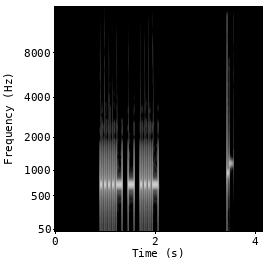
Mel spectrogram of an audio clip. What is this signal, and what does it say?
Morse code, heard as a keyed tone, about 30 wpm, 700 Hz. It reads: 4TV
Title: Three Challenging Letter-Number Combinations 30wpm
